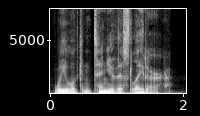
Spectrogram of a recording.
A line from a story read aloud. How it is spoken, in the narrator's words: he murmured hoarsely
